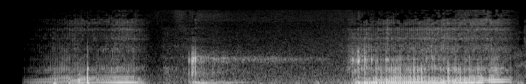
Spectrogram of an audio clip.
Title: Sleep Apnea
